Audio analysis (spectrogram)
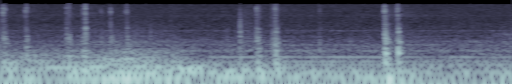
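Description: Close keystrokes tap out an SQL command on a computer keyboard in scattered, uneven clusters of clicks over a steady low background hum, with no speech.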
